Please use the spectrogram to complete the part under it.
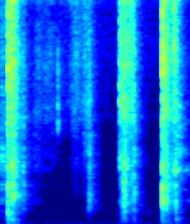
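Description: Tarot cards being shuffled in short bursts, three quick riffling rustles separated by brief pauses, close and fairly quiet with no talking.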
